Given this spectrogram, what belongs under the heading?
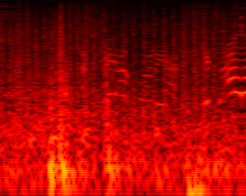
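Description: Skaven ratling gunner in Vermintide, a rapid rattling stream of gunfire in a fantasy battle, moderately loud and continuous under excited in-game speech and shouting.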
